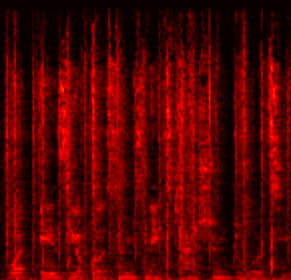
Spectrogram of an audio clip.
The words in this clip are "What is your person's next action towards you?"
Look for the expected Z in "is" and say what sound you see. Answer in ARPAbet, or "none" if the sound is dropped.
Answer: Z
